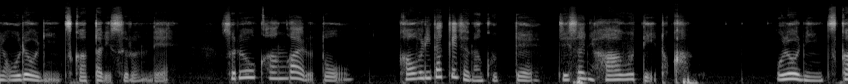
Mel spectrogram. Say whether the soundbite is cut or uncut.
cut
